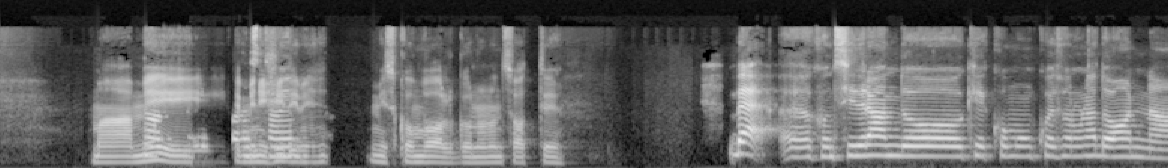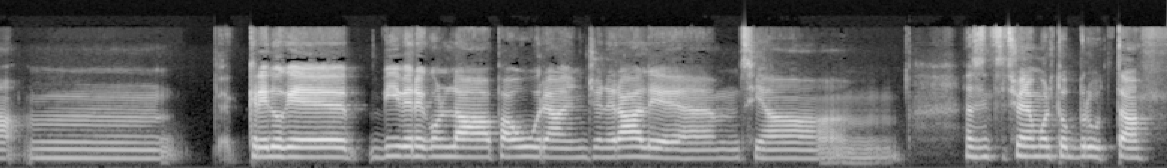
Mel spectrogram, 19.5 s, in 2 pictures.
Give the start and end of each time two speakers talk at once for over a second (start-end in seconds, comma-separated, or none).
1.2-2.6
